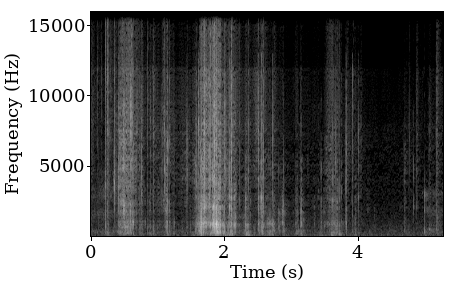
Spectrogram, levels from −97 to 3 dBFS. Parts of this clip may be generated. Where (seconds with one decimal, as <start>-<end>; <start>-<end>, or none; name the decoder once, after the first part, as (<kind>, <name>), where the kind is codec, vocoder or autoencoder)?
1.3-3.4 (autoencoder, DAC-VAE)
